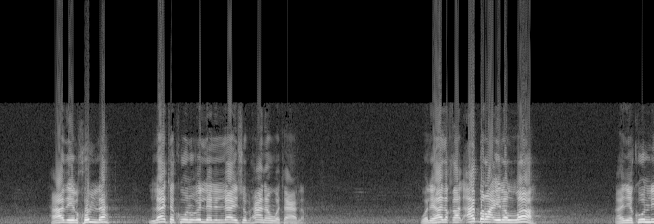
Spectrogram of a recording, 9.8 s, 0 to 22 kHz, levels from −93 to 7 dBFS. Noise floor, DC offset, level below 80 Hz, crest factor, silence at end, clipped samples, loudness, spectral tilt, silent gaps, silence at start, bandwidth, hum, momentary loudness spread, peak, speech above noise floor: -42 dBFS; under 0.1%; -42 dBFS; 12 dB; 0 s; 1%; -10 LUFS; -4.5 dB/octave; none; 0.75 s; 17.5 kHz; none; 10 LU; 0 dBFS; 32 dB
